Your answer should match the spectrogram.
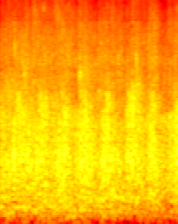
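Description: Steady applause from a group, a dense crackle of many hands clapping at once with a gently pulsing rhythm, sustained and fairly loud throughout with no voices.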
